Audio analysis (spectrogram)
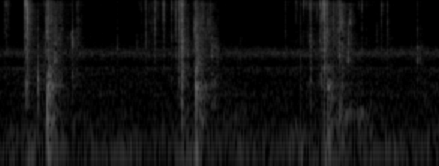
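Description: A metal blade carves and scrapes slices from a solid, hand-sized bar of soap, pink and textured outside with an orange interior, held in one hand. Three quiet bursts of crisp, bright scraping and crackly cutting are heard, each made of rapid small ticks, with near-silent pauses between them.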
